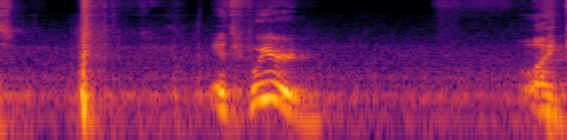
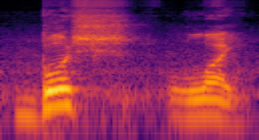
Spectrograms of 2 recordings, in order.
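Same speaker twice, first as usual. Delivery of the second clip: ordinary talk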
